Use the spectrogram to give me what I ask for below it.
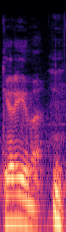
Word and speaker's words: كريمة: كرب سكنوا الصعيد الأعلى، ومن هنا كانت النسبة اللي هي أبو كريمة، لكن نحن في المدن يعني خففوا النطق قالوا كريمة، فأنا اسمي أحمد محمود عبد الله كريمة.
